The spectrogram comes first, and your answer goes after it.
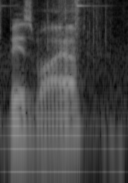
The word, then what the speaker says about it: Bissmire: my second name is Bissmire. And, well, I would have put Tom Biss, like with S, but then people would have said Biss. So I changed it to Z so they pronounce it properly.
